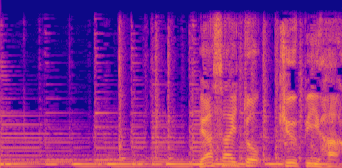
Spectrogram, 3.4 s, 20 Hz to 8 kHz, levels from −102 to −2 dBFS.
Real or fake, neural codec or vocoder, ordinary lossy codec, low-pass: real; none; none; 7.2 kHz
